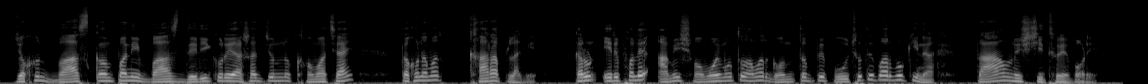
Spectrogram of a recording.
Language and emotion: Bengali, sad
